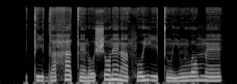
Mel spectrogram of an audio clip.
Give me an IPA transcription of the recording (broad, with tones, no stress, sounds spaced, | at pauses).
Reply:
t i˨ d a˨˦ h a˦˨ t ɛ̃˨ ɾ o˨˦ ʃ ɔ˦ ɾ ɛ̃˦˨ ɾ ã˨ f o˨˦ j i˧ t ũ˨ j ũ˧ l ɔ˦ m ɛ̃˦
